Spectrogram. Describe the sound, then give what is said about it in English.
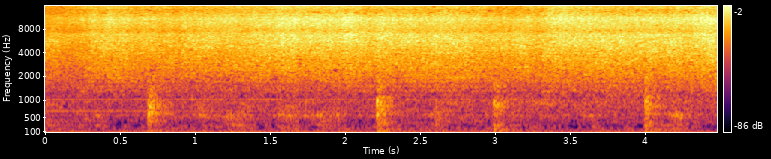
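Steady sizzling of meat searing in hot oil while being kept moving, a continuous crackling hiss broken by a few soft scraping stirs at irregular intervals. No one speaks. “I do like the sound of frying and cooking.”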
